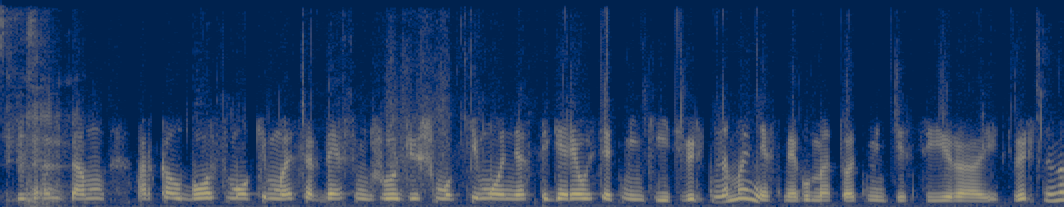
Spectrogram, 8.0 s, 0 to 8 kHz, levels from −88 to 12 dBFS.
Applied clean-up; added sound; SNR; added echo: neural separator model SepFormer DNS4.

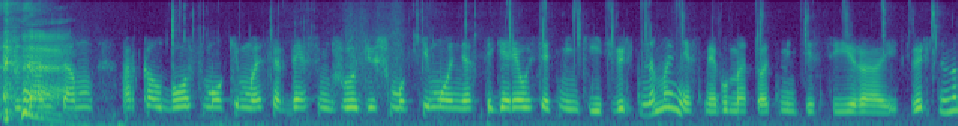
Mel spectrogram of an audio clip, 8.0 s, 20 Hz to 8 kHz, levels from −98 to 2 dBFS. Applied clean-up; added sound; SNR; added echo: none; Chewing, mastication / Cough; 8 dB; none.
